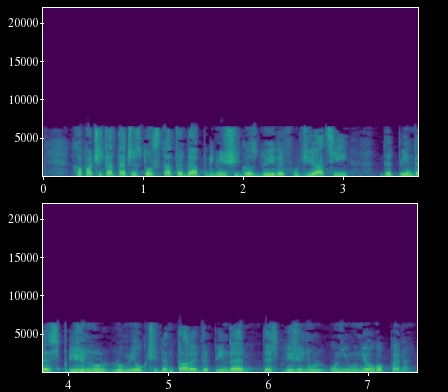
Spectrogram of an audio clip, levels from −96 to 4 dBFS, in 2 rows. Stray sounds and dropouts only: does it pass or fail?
pass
